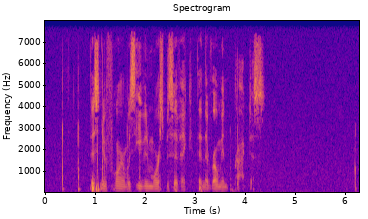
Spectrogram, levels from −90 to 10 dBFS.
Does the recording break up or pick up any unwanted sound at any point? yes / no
no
